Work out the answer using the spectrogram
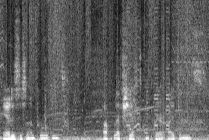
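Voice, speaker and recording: A man's voice: fairly low pitch, steady tone, normal speed. A man commenting on a video game, muttering and thinking aloud as he plays. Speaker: gamer host. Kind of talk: let's play commentary. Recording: voice over loud game music.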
